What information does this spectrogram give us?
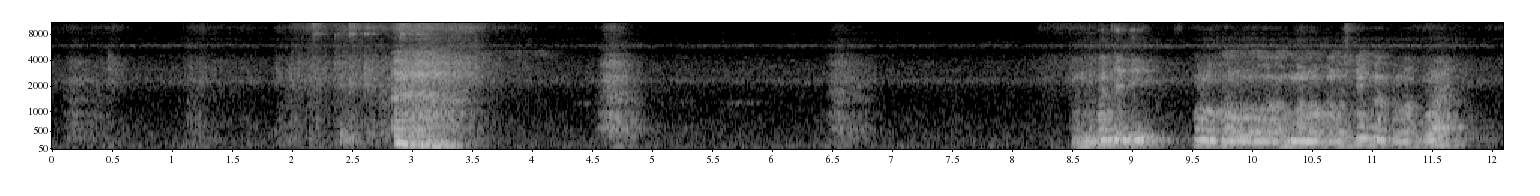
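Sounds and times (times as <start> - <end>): man sighing heavily: 2.8 - 3.6
short breaths: 4.4 - 5.1, 6.4 - 7.1.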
